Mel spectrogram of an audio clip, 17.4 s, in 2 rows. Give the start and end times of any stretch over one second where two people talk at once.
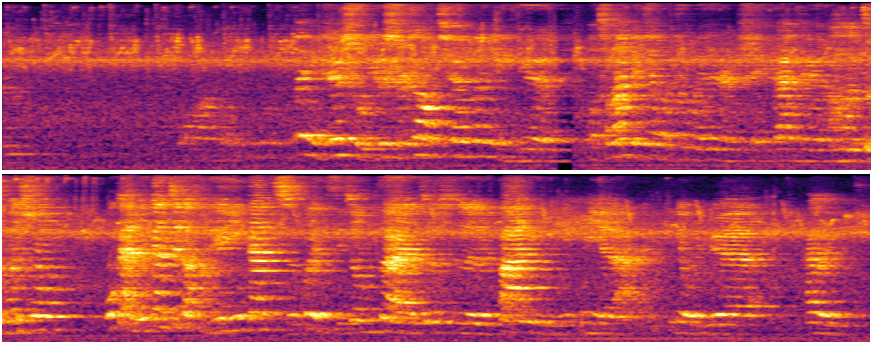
none

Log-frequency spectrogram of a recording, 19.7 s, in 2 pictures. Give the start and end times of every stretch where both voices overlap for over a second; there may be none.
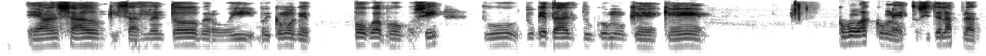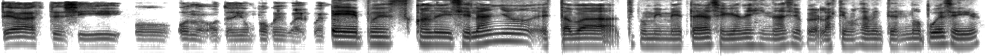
none

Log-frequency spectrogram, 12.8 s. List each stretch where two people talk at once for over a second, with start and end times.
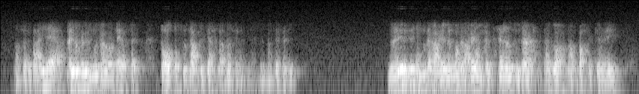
8.3-10.0

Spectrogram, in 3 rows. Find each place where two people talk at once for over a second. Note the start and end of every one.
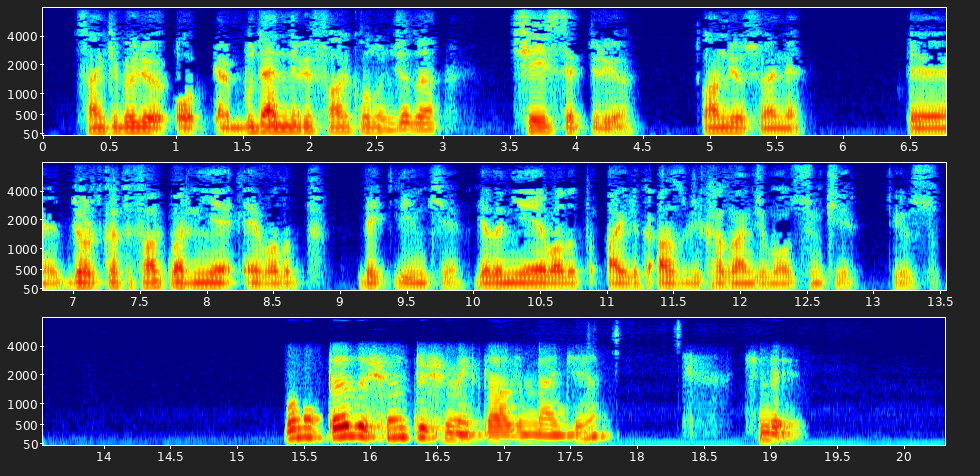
none

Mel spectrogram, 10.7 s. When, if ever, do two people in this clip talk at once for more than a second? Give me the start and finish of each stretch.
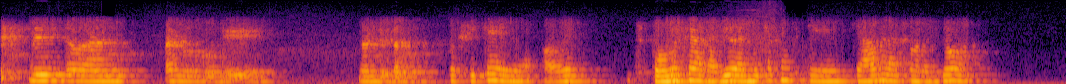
none

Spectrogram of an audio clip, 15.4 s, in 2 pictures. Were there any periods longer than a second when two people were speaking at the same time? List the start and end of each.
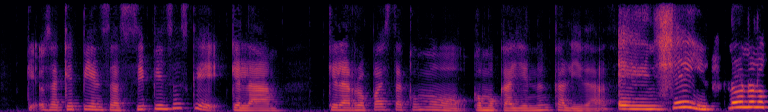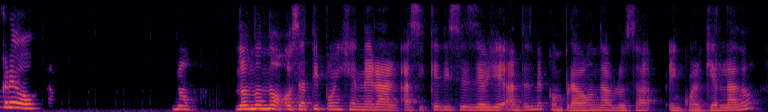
none

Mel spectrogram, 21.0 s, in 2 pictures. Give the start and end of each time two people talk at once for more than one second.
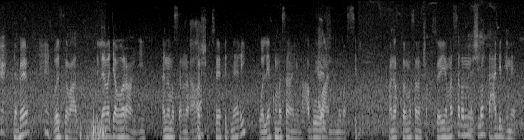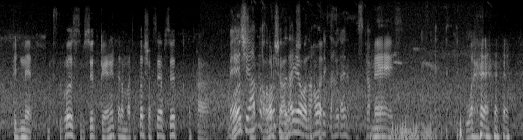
15.1-17.0

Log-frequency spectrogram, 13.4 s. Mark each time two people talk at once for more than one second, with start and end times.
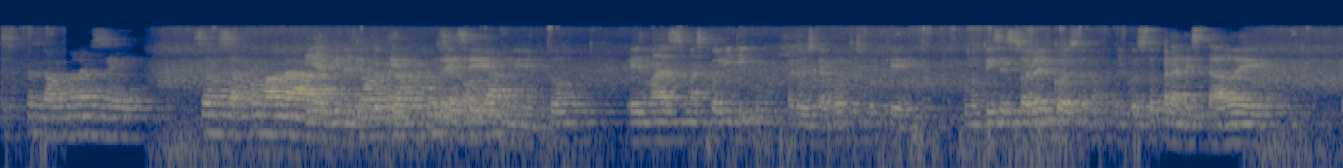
3.0-5.0

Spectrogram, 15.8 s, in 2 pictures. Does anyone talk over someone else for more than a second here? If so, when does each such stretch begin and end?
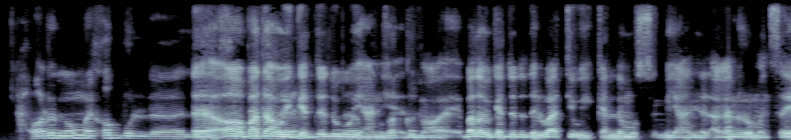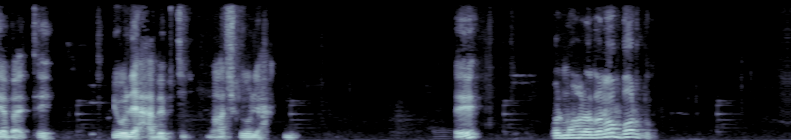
2.0-4.3

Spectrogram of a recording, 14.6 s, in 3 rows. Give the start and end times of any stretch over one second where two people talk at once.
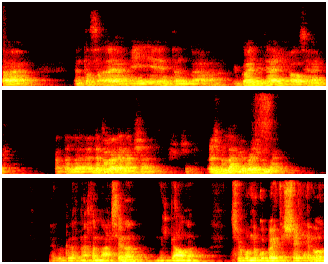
none

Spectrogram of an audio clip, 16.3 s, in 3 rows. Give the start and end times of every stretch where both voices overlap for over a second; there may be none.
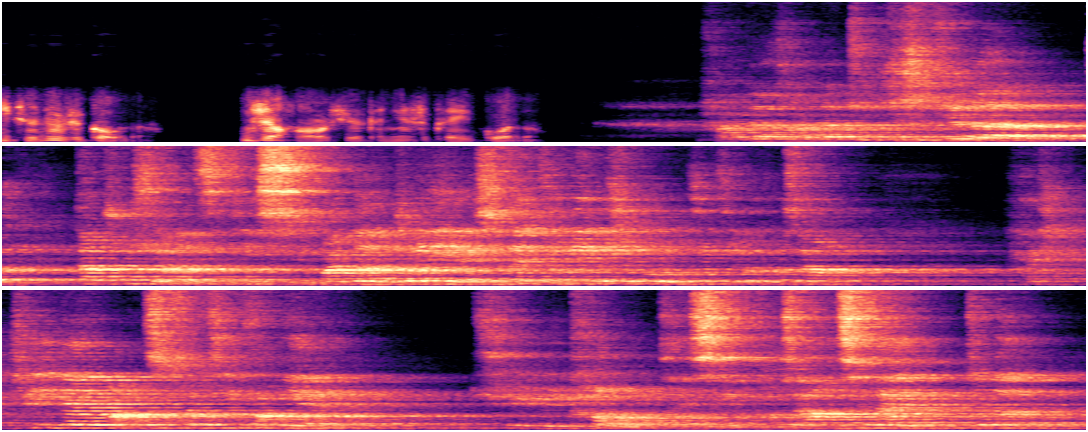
none

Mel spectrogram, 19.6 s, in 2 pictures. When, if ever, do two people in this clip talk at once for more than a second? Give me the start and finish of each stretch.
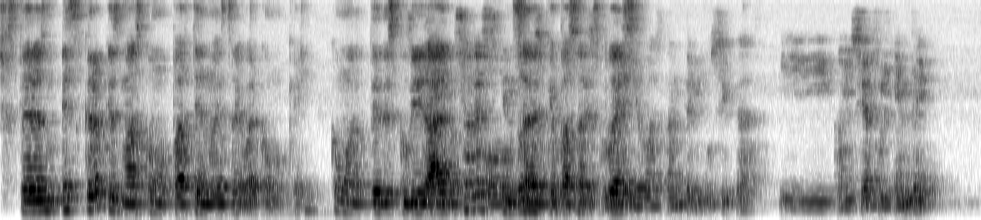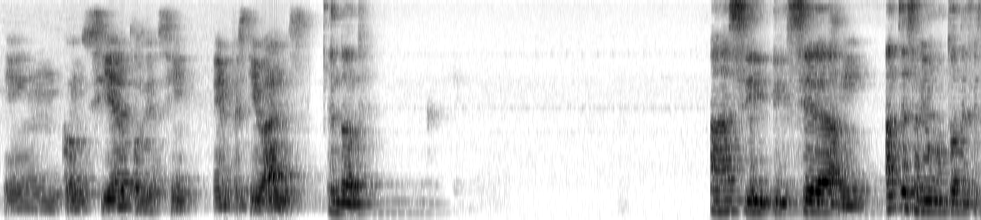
4.3-6.3

